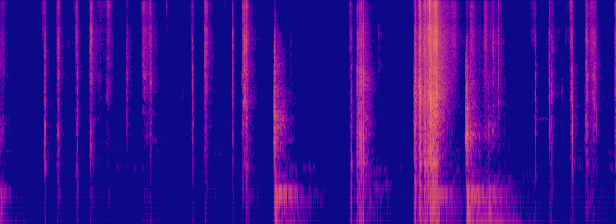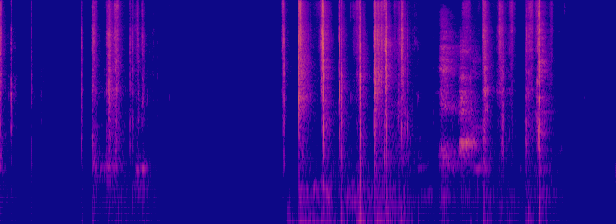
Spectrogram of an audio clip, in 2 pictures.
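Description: Cards from a Sentinels of the Multiverse deck are shuffled in repeated bursts of rapid riffling and flicking, crisp and close, with short pauses between rounds and a longer gap midway.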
